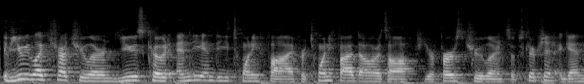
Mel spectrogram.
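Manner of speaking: upbeat sponsor read voice. Acted. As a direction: sell it brightly like an ad.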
